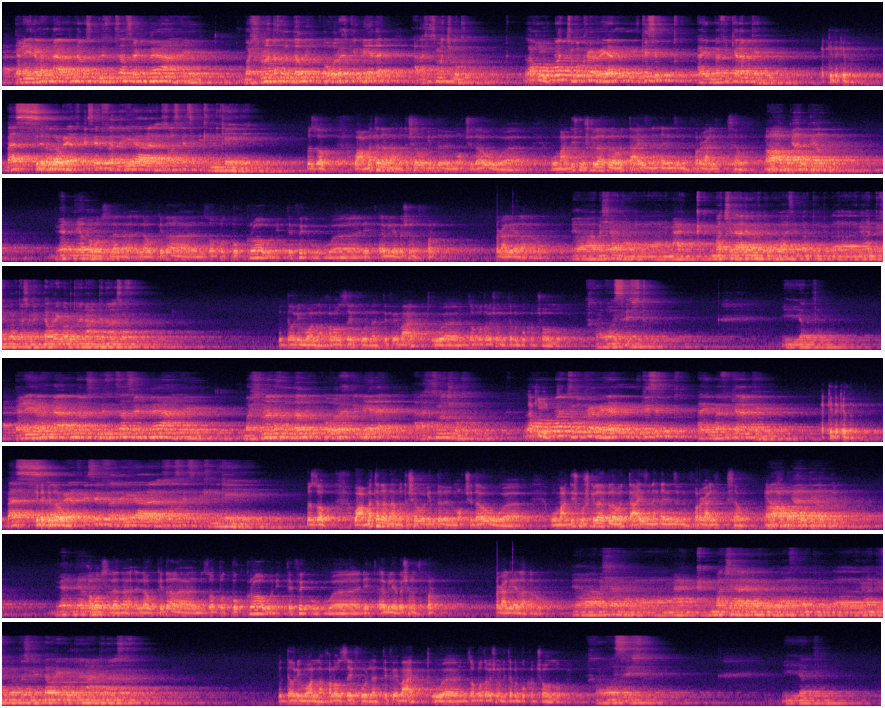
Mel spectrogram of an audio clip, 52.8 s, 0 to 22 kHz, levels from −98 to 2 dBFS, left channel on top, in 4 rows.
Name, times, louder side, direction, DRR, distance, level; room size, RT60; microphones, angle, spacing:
voice 1, 0.2-3.0 3.5-5.7 6.2-7.0 7.8-10.0 10.4-11.5 13.2-14.3 14.6-17.0 24.7-25.7 27.2-27.8 35.0-36.7 37.0-41.7 48.5-49.2 51.3-51.9, left 1 dB, 45° left, -2 dB, 4.0 m, -20 dB
voice 2, 7.9-8.2 12.4-12.8 13.7-14.2 17.8-21.1 21.4-24.4 24.6-25.7 27.7-32.9 33.8-34.6 43.8-48.1, right 2 dB, 35° right, 5 dB, 0.6 m, -21 dB
23.5 x 17.5 x 2.4 m, 2.9 s
head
